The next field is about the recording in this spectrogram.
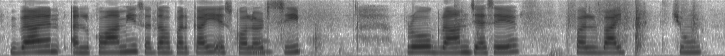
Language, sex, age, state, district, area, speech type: Urdu, female, 18-30, Bihar, Madhubani, urban, spontaneous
